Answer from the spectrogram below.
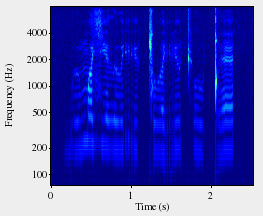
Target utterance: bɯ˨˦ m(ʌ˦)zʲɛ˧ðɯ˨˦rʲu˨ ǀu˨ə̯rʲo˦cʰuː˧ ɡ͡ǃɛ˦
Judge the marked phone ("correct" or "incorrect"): correct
